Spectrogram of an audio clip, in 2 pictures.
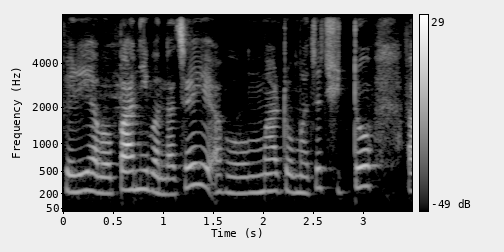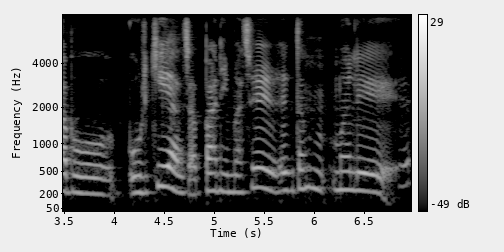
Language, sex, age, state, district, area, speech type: Nepali, female, 18-30, West Bengal, Darjeeling, rural, spontaneous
